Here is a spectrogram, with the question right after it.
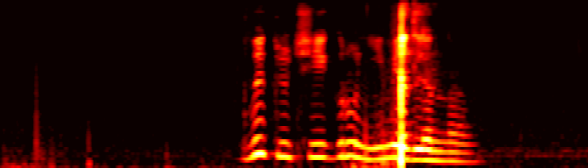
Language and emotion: Russian, angry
